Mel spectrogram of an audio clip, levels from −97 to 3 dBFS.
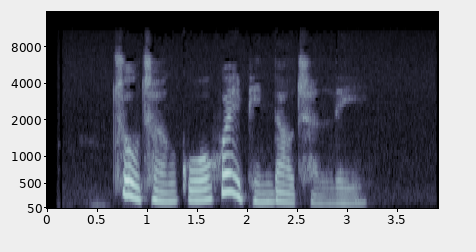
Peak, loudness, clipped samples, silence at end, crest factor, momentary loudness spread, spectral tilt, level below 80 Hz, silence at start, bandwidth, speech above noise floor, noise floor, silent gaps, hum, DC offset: -8 dBFS; -25 LUFS; under 0.1%; 0.7 s; 20 dB; 15 LU; -5.5 dB/octave; -76 dBFS; 0.65 s; 10.5 kHz; 41 dB; -66 dBFS; none; none; under 0.1%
